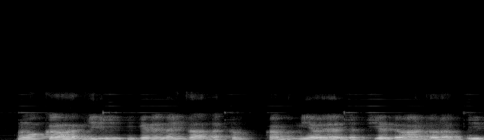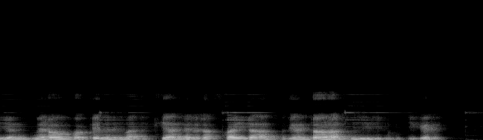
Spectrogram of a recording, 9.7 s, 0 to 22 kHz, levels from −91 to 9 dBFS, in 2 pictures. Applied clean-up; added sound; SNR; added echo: neural mask model DeepFilterNet 3.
